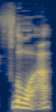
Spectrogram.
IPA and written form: flʊɐ (floor)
